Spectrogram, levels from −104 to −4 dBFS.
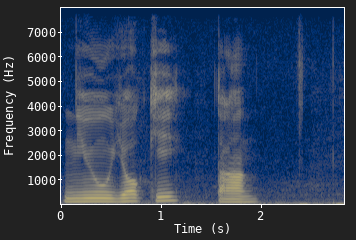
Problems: low volume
